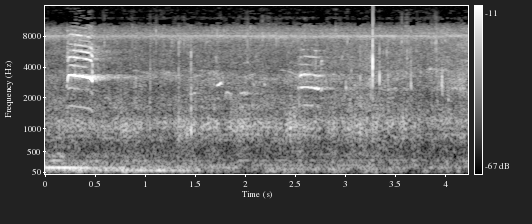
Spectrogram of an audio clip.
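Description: A bird calling: a short call near the start and again about two and a half seconds later, with a third just at the end. A low hum sits under the first second and a half.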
